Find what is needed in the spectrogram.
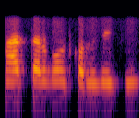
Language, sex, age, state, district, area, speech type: Odia, female, 30-45, Odisha, Cuttack, urban, conversation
